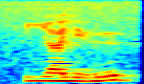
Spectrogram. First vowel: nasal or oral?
oral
